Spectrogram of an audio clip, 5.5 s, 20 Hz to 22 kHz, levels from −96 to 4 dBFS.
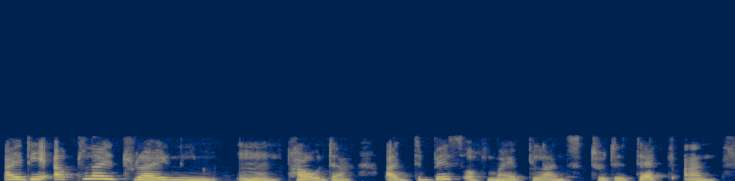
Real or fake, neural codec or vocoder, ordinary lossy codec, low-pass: real; none; none; 5.4 kHz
